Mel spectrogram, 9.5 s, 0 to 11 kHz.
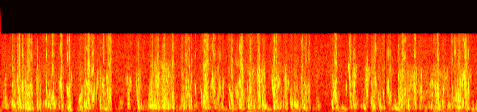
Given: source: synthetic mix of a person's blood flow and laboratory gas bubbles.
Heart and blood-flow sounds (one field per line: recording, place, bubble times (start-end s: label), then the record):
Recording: Doppler ultrasound of blood flow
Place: precordium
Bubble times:
0.04-0.67 s: bubbles
0.70-1.46 s: bubbles
1.53-2.24 s: bubbles
2.51-2.65 s: bubbles
2.69-2.86 s: bubbles
2.94-3.52 s: bubbles
3.60-3.94 s: bubbles
3.98-4.50 s: bubbles
4.54-5.32 s: bubbles
5.40-6.21 s: bubbles
6.59-6.79 s: bubbles
6.89-7.15 s: bubbles
7.19-7.87 s: bubbles
7.95-8.96 s: bubbles
9.03-9.44 s: bubbles
From the record:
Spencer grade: 4 (maximum detectable bubble signal sounding continuously throughout systole and diastole of every cardiac period, and overriding the amplitude of the normal cardiac signals)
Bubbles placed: anywhere in the cardiac cycle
